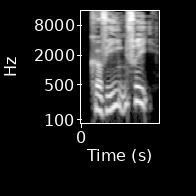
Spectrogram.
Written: koffeinfri

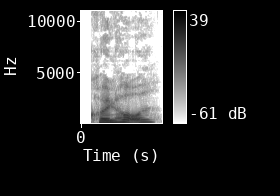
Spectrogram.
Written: krølhåret

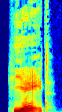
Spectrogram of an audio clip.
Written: hiat

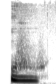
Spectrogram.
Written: uh

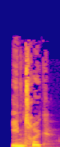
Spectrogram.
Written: indtryk

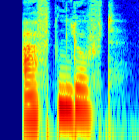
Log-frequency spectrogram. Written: aftenluft

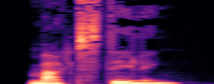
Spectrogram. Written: magtstilling

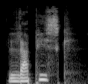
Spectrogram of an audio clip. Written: lappisk

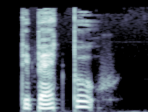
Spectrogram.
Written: debatbog

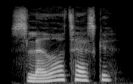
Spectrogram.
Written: sladdertaske

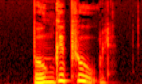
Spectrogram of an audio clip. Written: bunkepul

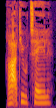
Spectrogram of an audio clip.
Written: radiotale

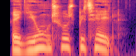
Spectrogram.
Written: REGIONSHOSPITAL

